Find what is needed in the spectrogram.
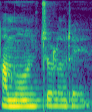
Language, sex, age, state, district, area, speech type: Odia, male, 18-30, Odisha, Nabarangpur, urban, spontaneous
